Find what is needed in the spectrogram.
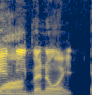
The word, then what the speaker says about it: Benoit: Andy Benoit. – Andy, yeah. – Andy Benoit. Okay, I was going with the French pronunciation.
